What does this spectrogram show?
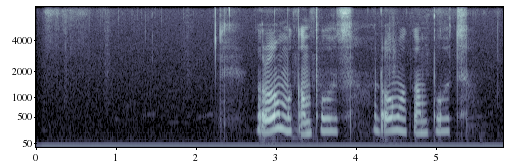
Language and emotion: Russian, sad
